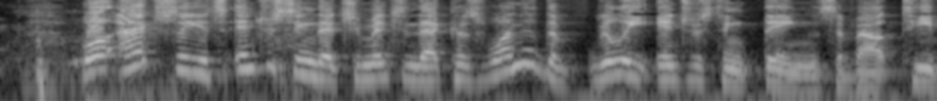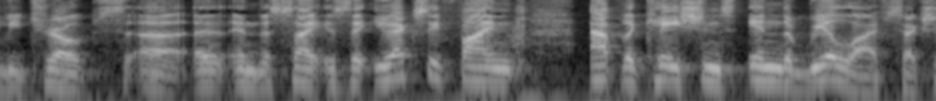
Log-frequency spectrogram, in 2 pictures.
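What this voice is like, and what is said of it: American accent. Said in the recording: “as you can tell, I'm American by my accent.”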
